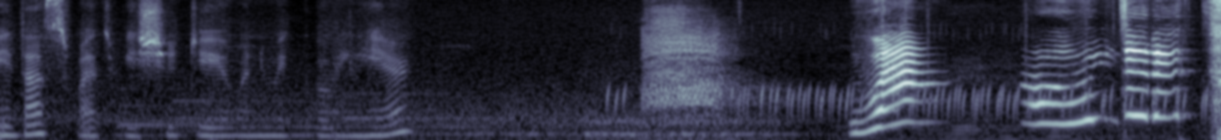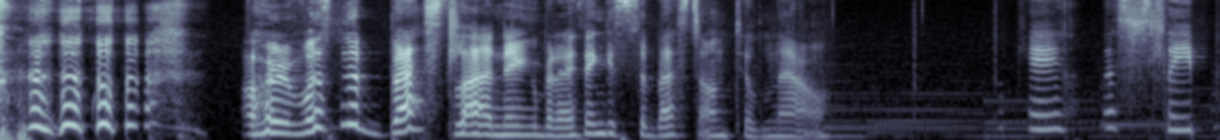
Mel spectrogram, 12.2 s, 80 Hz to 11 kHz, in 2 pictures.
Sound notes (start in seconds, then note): 5.9 laughs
